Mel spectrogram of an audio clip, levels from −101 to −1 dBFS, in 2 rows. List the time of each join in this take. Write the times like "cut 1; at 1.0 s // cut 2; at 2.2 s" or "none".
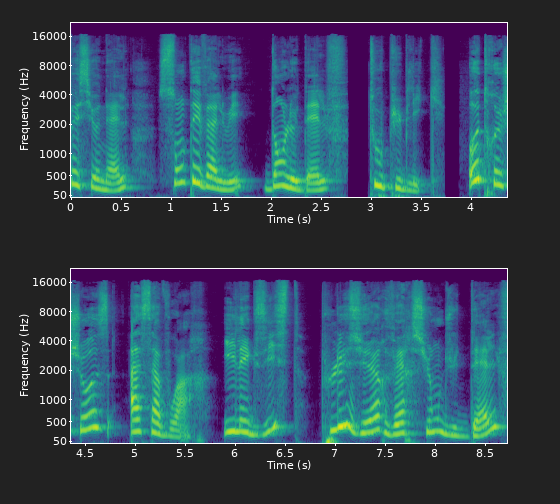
cut 1; at 3.9 s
